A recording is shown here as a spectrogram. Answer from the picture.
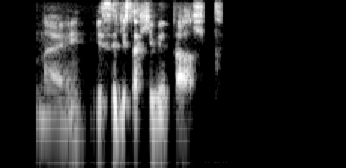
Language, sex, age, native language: Icelandic, male, 50-59, Icelandic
